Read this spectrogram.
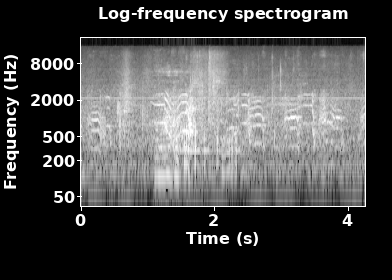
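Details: Short curved whimpers and a higher squeal come from newborn puppies, spring 2017, heard alongside a person's voice and some handling noise.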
